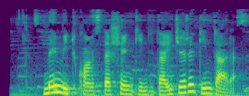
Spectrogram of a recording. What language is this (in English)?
Georgian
